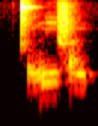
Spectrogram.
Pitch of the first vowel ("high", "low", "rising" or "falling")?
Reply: rising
